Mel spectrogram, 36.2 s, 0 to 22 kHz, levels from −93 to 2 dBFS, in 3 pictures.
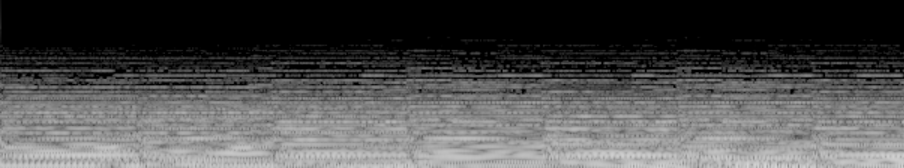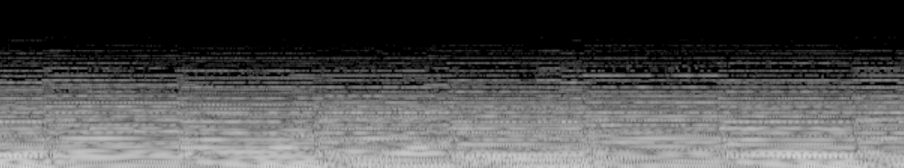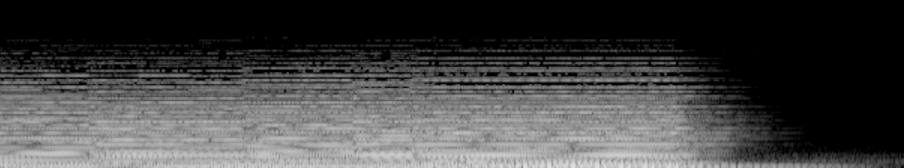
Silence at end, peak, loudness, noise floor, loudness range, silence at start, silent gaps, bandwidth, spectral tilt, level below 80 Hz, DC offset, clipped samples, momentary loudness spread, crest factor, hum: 1.4 s; -6 dBFS; -22 LUFS; -67 dBFS; 3 LU; 0 s; none; 6.4 kHz; -8.5 dB/octave; -26 dBFS; under 0.1%; under 0.1%; 4 LU; 14 dB; none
